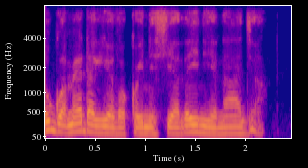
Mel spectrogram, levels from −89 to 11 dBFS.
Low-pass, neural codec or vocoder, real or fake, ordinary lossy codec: 7.2 kHz; none; real; Opus, 16 kbps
